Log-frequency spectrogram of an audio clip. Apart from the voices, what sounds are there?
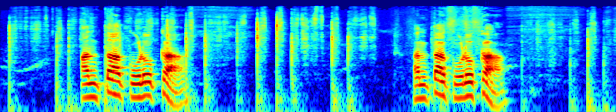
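writing on a board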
